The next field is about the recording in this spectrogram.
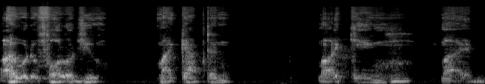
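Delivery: faint, breathy whisper like a last breath. Performing a dying character's line as an impression: Sean Bean voice. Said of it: "That's actually most of Sean Bean".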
